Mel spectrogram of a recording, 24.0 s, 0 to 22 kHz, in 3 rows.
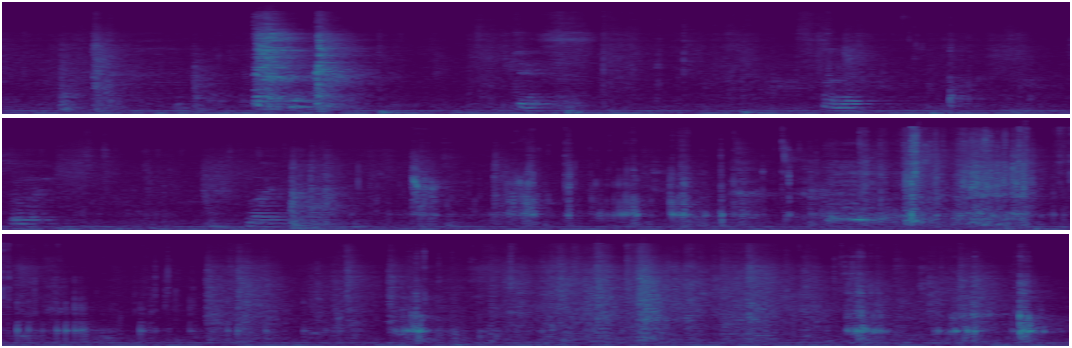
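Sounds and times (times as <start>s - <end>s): food packaging rustling and crinkling: 8.5s - 24.0s
containers knocking and clattering: 11.2s - 24.0s.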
